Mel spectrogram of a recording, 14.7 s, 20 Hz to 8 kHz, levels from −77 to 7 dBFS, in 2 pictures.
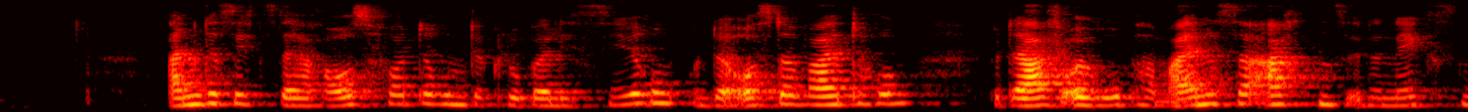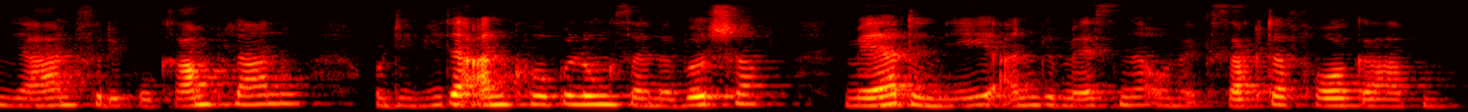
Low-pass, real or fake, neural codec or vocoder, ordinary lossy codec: none; real; none; none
